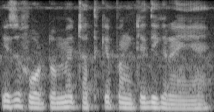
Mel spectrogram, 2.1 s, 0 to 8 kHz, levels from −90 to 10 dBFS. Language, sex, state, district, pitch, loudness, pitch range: Hindi, male, Uttar Pradesh, Shamli, 130 Hz, -14 LUFS, 120-135 Hz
